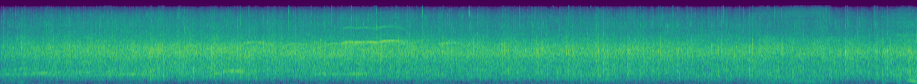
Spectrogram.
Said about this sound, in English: give these guys a huge applause.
